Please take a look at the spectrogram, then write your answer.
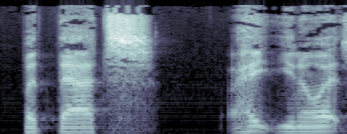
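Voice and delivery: ordinary delivery

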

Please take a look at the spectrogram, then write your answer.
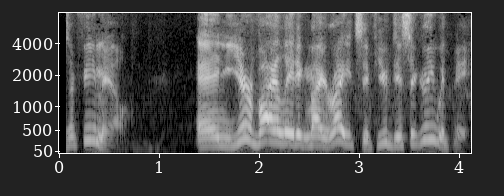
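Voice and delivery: ordinary talk, nothing marked

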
